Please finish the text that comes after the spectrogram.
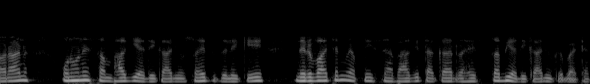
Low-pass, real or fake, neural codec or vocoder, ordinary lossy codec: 3.6 kHz; real; none; none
